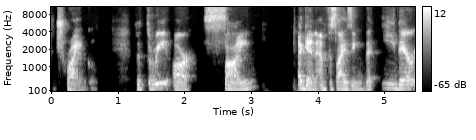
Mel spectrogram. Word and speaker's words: sine: triangle the three are sine again emphasizing the a there it's not sin it's sine we also have cosine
